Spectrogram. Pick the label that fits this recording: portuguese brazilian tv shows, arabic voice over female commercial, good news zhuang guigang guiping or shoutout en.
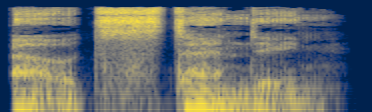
shoutout en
